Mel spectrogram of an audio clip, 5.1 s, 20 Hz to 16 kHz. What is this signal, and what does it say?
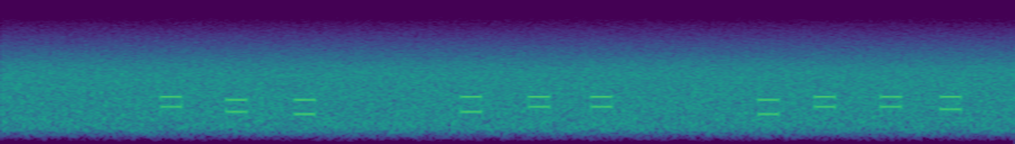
DTMF, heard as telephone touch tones, dialled by hand, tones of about 110 ms, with radio hiss. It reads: 041 500 1008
